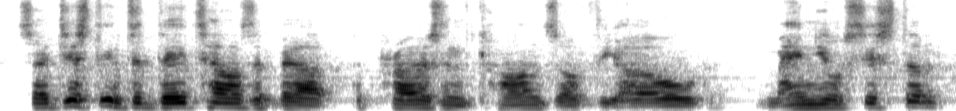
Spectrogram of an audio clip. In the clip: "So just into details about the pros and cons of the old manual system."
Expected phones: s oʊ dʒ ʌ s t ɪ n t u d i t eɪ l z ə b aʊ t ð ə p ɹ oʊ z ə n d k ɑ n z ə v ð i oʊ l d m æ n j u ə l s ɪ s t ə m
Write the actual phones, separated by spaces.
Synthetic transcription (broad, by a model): s oʊ dʒ ʌ s t ɪ n t u d i t eɪ l z ə b aʊ t ð ə p ɹ oʊ z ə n k ɑ n z ə v ð i oʊ l d m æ n j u l s ɪ s t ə m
